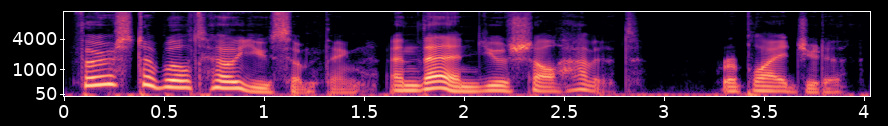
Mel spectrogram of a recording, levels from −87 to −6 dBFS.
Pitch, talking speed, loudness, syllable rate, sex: 165 Hz, 210 wpm, -20 LUFS, 5.1 syllables/s, female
